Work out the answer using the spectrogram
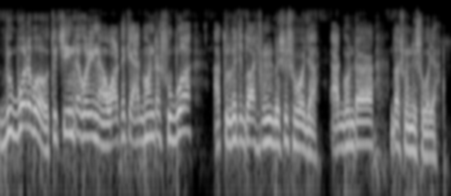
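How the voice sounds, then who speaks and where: Someone voicing a high, hurried cartoon village husband. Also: expressive, pushed and bright, heavily acted. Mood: coaxing. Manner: blustering, coaxing, crude. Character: exasperated, crude village husband caught between two wives. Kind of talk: comedy cartoon dubbing.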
